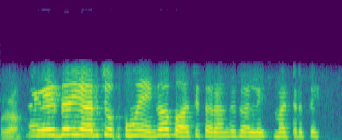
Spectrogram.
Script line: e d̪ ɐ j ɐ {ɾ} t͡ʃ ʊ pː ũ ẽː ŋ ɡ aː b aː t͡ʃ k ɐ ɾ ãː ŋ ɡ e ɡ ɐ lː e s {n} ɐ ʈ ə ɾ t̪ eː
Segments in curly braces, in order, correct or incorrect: correct, incorrect: m

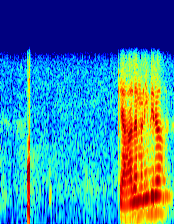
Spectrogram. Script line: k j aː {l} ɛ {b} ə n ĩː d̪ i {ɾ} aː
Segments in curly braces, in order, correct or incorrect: correct, incorrect: m, correct

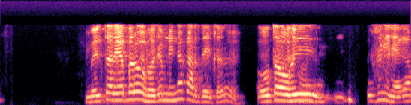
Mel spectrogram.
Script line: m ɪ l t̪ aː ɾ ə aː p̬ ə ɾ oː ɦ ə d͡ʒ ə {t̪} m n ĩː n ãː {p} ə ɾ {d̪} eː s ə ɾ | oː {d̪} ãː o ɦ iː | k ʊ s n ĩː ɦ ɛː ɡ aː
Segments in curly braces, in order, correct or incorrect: incorrect: none, incorrect: k, correct, incorrect: t̪

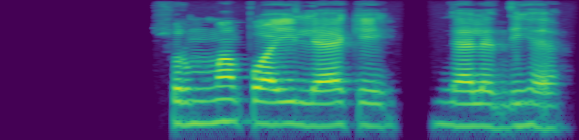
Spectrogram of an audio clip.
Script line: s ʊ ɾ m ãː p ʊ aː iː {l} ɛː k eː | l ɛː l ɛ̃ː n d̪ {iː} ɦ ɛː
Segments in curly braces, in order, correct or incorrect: correct, correct

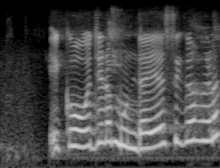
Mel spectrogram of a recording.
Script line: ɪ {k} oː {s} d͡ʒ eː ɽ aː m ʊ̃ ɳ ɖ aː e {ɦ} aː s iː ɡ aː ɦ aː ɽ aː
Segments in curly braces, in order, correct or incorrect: correct, incorrect: none, incorrect: none

